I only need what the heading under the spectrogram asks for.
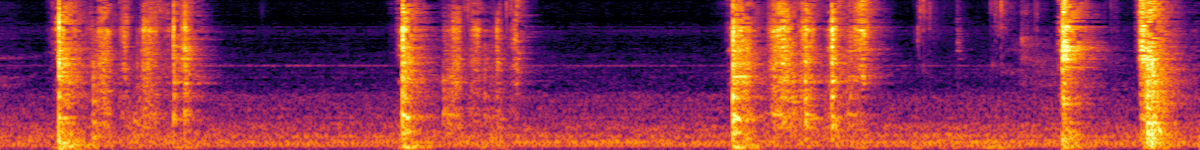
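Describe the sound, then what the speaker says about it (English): A fork chops sausage on a plate, producing short bursts of scraping and clinking in four separate clusters with quiet gaps between, close up. "I started chopping my sausage before I got the butter"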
